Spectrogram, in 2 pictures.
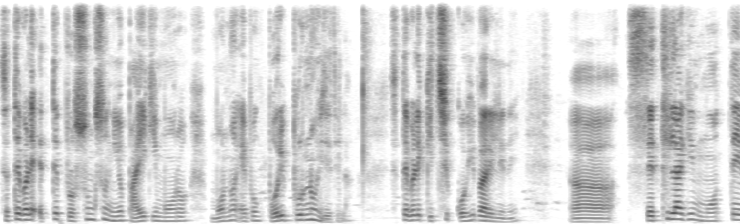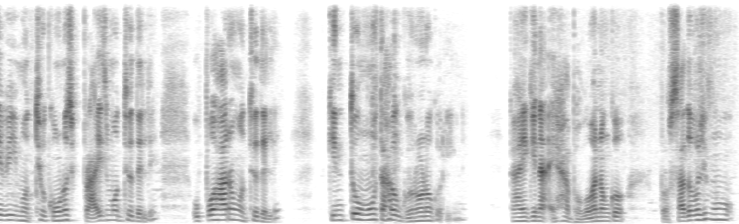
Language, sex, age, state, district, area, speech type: Odia, male, 18-30, Odisha, Nabarangpur, urban, spontaneous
